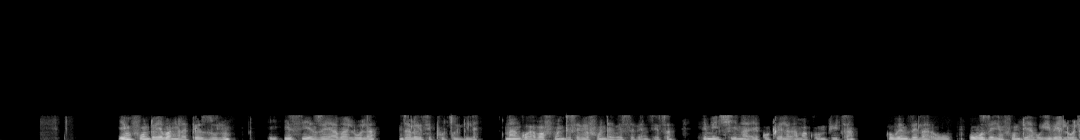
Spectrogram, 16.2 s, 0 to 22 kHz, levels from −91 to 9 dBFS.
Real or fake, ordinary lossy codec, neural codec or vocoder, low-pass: fake; AAC, 16 kbps; vocoder, 44.1 kHz, 128 mel bands every 512 samples, BigVGAN v2; 7.2 kHz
